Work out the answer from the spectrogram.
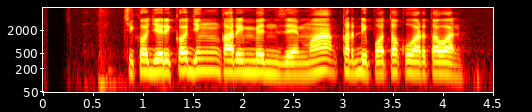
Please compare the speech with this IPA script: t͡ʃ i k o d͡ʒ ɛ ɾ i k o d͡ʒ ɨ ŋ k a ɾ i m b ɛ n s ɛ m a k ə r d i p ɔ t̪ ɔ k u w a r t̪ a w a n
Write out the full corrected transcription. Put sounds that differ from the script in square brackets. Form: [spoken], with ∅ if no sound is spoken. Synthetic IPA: t͡ʃ i k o d͡ʒ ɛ ɾ i k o d͡ʒ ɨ ŋ k a ɾ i m b ɛ n [z] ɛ m a k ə r d i p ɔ t̪ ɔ k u w a r t̪ a w a n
